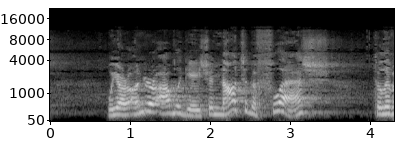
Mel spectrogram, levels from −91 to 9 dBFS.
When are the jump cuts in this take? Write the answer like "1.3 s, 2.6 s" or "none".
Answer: none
